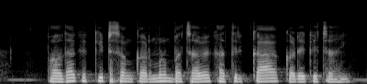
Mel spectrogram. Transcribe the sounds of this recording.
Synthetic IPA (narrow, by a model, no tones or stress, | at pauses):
pawd̪ʱakekiʈʰsəŋkəɾmənbət͡ʃaβekʰat̪iɾkakəɾeket͡ʃaɦi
